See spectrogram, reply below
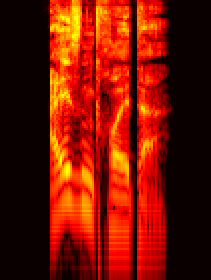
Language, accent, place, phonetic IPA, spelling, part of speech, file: German, Germany, Berlin, [ˈaɪ̯zn̩ˌkʁɔɪ̯tɐ], Eisenkräuter, noun, De-Eisenkräuter.ogg
- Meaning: nominative/accusative/genitive plural of Eisenkraut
